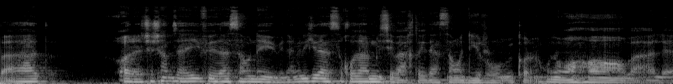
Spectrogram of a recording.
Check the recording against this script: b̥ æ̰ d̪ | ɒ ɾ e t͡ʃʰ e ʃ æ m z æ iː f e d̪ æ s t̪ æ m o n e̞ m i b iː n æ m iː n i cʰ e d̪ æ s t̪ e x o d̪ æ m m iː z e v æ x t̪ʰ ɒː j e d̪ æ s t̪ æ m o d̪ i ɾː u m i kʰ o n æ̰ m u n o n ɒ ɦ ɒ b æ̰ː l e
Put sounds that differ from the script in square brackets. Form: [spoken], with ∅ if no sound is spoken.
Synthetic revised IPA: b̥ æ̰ d̪ | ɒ ɾ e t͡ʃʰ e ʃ æ m z æ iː f e d̪ æ s t̪ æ m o n e̞ m i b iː n æ m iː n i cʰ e d̪ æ s t̪ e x o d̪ æ m [n] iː [s] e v æ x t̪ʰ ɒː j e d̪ æ s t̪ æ m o d̪ i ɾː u m i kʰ o n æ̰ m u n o [m] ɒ ɦ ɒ b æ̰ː l e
